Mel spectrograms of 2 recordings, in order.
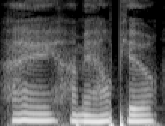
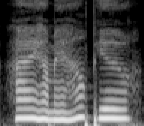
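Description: First: It is said in a sexy voice. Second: It is said in a plain voice.

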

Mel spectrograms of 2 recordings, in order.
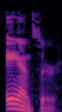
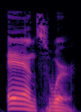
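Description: First: The word is said with no W sound in the middle. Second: The word is said with a W sound in the middle. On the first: The speaker calls it right. "we want to give this more of a sound like answer, without the W" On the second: The speaker calls it wrong. "they'll try to say something like answer"

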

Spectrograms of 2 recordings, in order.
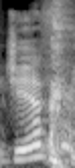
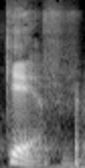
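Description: First: The word starts with a soft G sound. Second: The word starts with a hard G sound. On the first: The speaker calls it wrong. "A soft G sound on a word that's spelled G-I-F?" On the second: The speaker calls it right. "it's GIF"

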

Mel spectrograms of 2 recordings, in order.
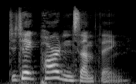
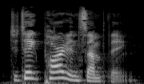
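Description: Both takes have the same delivery.

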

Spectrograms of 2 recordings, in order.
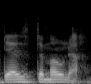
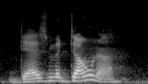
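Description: First: The syllables come in order, Des-de-mo-na. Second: The middle syllables come out swapped, Des-mo-do-na. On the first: The speaker calls it right. "I should say it properly" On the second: The speaker calls it wrong. "I got tripped up on Des"

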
